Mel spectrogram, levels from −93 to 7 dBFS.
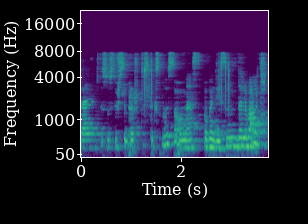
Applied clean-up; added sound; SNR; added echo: classical method WPE with log-MMSE.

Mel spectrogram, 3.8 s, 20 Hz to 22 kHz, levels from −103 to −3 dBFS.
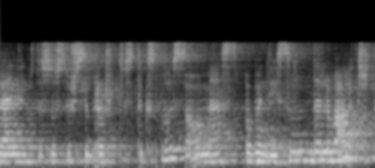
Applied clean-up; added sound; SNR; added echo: neural separator model SepFormer DNS4.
